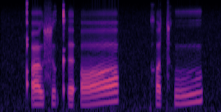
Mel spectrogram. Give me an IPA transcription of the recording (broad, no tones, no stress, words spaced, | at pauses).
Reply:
qʼuːsʷakʼə ʔɔː | kʰɔtʰuː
